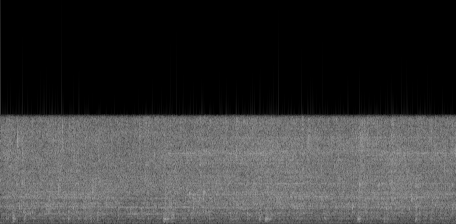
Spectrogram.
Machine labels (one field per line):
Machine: pump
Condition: abnormal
